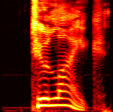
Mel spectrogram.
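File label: "to like", English, male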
